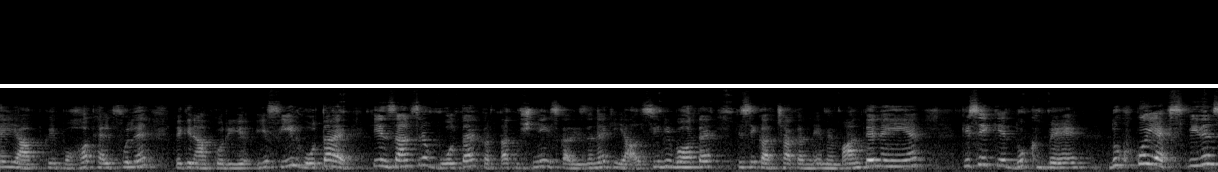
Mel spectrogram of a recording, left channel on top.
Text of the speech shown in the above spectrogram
हैं ये आपके बहुत हेल्पफुल है, लेकिन आपको ये फील होता है कि इंसान सिर्फ बोलता है करता कुछ नहीं। इसका रीजन है कि आलसी भी बहुत है, किसी का अच्छा करने में मानते नहीं है, किसी के दुख को ये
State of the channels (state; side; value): silent; left; 55 dB below the other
